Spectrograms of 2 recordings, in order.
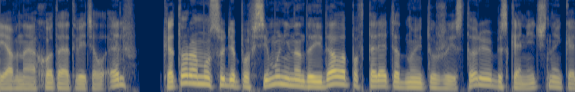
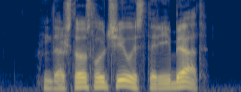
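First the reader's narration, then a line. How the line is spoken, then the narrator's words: Deep bass voice, dwarf. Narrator (Russian): пробасил подошедший гном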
